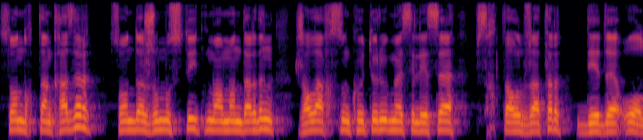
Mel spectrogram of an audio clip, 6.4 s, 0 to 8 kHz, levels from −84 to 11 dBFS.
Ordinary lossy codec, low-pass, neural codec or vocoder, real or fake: none; 7.2 kHz; none; real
